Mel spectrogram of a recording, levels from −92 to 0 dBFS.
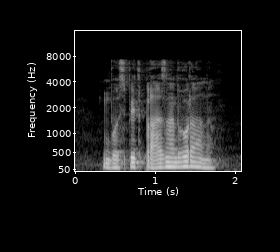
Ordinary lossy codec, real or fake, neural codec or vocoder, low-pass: none; fake; codec, 16 kHz, 16 kbps, FreqCodec, larger model; 7.2 kHz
